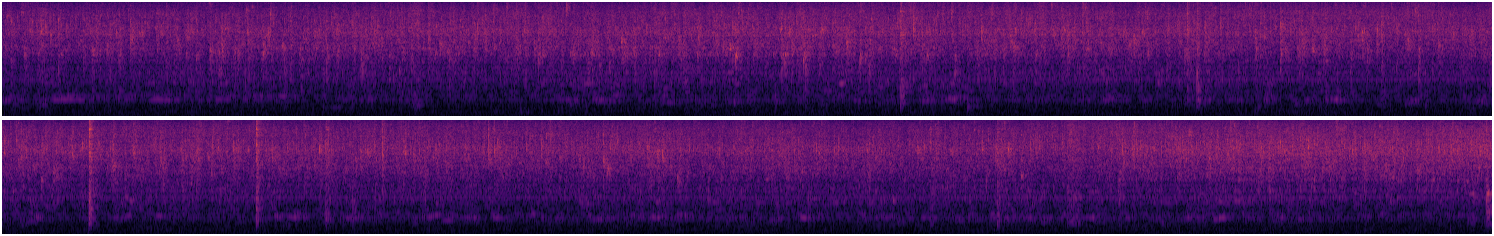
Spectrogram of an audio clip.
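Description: Shrimp frying in hot oil in a metal wok: a steady sizzle with constant small crackles and spits. A couple of sharper clicks about halfway through come from the metal spatula against the wok as the shrimp are turned.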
